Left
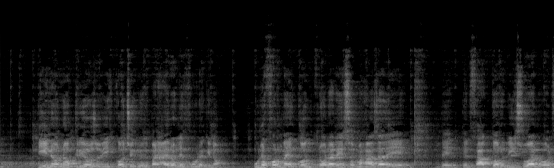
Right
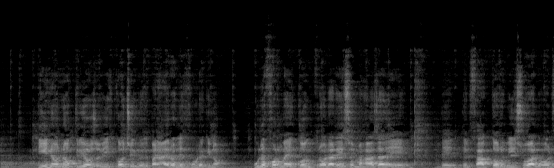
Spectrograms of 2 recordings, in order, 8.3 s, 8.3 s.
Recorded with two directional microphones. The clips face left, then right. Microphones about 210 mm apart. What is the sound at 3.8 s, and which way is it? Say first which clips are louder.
A man's voice: right 1 dB; 20° left (ahead or behind).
